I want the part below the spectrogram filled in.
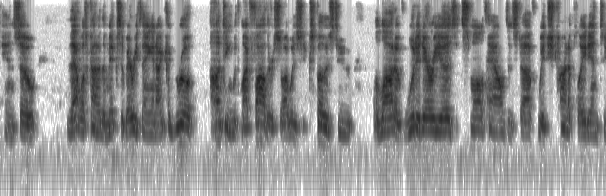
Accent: Texas, United States; and you know, I'm from Texas. You know, we like some spice.

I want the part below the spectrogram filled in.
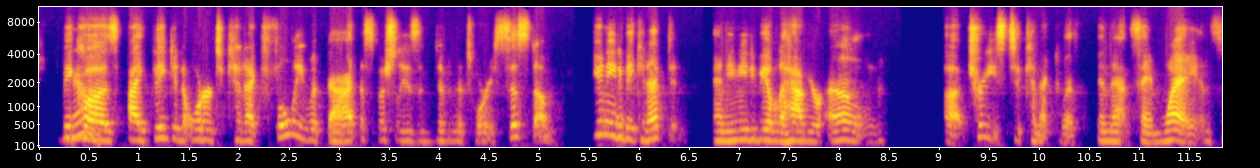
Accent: Live Oak, Texas, United States; I grew up in Live Oak, Texas, which is just outside of San Antonio.

